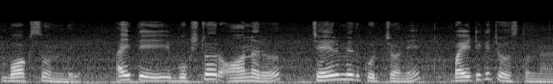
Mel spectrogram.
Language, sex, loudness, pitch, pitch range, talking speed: Telugu, male, -15 LUFS, 160 Hz, 125-180 Hz, 130 wpm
